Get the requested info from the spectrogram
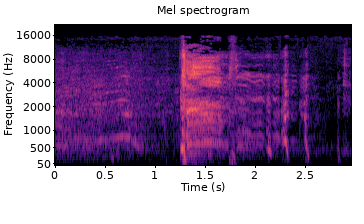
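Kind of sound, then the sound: human body sound, person coughing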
